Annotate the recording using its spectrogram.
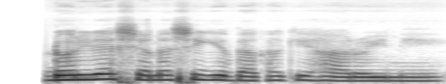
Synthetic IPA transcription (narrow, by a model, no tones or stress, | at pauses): dɔɾiɾɛʃanaʃiɡeðakakeɦaɾɔine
